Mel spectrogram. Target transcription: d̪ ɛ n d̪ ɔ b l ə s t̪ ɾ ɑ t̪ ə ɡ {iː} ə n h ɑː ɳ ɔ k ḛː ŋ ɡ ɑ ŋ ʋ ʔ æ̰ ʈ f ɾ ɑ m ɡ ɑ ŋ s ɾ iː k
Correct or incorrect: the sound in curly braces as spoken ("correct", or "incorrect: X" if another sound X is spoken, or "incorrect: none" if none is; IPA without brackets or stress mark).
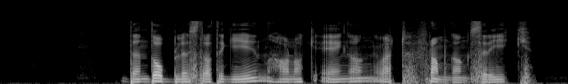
correct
